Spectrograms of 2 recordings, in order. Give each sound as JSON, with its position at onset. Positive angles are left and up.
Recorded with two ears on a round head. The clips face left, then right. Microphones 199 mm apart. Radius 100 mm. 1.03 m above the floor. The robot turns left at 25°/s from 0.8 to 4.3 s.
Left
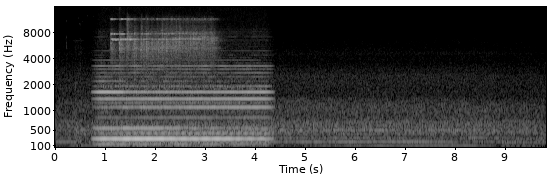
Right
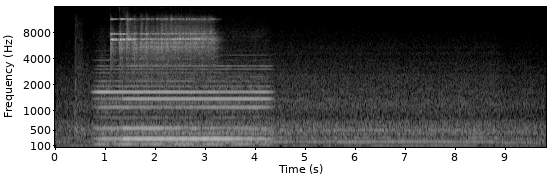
{"t": 1.1, "sound": "a dropped coin", "azimuth_deg": -85, "distance_m": 2.0}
